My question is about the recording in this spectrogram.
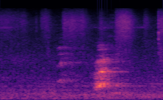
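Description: A dog yips once, a short high call about a second and a quarter in.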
